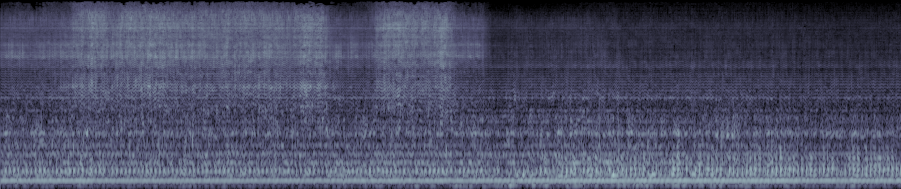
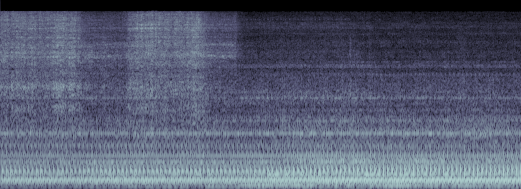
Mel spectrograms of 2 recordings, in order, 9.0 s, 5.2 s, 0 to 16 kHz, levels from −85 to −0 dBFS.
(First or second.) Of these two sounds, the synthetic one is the first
